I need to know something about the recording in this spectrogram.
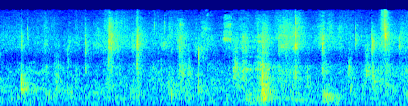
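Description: Classroom room noise: scattered light knocks, clicks and rustles with a few brief, faint voices in the background.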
